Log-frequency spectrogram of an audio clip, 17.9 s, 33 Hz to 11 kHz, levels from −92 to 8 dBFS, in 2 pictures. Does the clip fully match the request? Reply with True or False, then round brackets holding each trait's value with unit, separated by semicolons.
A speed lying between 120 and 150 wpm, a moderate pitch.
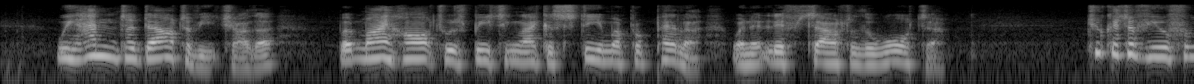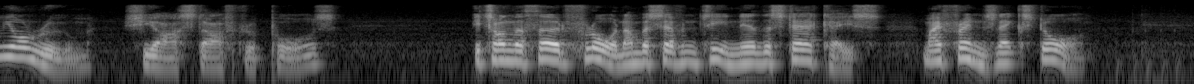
False (165 wpm; 170 Hz)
